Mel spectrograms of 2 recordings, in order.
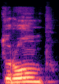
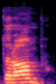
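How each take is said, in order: First: It does not sound like the start of trompeta. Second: It sounds like trompeta without the final eta. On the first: The speaker calls it wrong. "No se pronuncia Trump" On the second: The speaker calls it right. "se pronuncia Trump como trompeta, pero sin el eta"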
